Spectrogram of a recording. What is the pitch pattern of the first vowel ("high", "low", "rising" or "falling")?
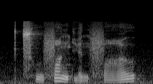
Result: low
